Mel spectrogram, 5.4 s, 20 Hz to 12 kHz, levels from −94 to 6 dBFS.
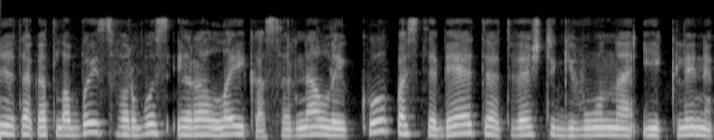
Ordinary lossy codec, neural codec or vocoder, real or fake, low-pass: Opus, 64 kbps; codec, 16 kHz, 8 kbps, FreqCodec, larger model; fake; 7.2 kHz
